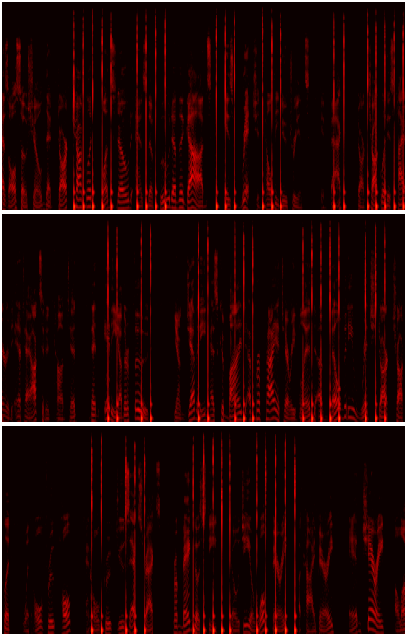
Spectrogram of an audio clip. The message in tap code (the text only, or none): YNJ GHX HZ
